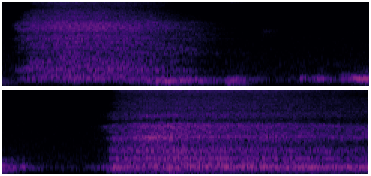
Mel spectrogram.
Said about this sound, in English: So the sound of the breath changes. Breathing more directly into the sinuses.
